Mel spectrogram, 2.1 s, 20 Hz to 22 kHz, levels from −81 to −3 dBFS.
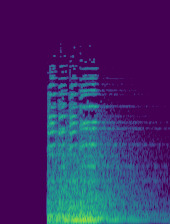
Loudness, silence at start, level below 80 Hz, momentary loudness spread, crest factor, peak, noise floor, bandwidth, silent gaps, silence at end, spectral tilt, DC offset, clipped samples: -23 LUFS; 0.6 s; -40 dBFS; 20 LU; 16 dB; -10 dBFS; -44 dBFS; 8.4 kHz; none; 0.25 s; -6 dB/octave; under 0.1%; under 0.1%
